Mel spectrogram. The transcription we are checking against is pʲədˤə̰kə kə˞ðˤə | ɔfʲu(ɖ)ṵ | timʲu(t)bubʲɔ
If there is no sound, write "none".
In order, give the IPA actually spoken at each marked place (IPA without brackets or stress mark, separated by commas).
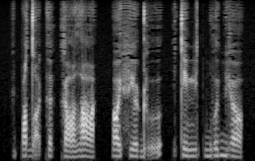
ɖ, t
